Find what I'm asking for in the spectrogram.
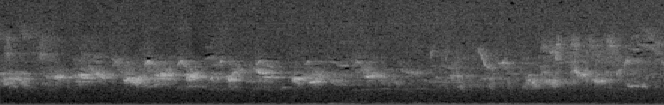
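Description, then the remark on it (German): A song thrush sings in a steady stream of bright, repeated whistles and chirps, clear, with no voices, over a faint low rumble in the background. “Das ist eine wirklich leitende Singdrossel, würde ich sagen.”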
